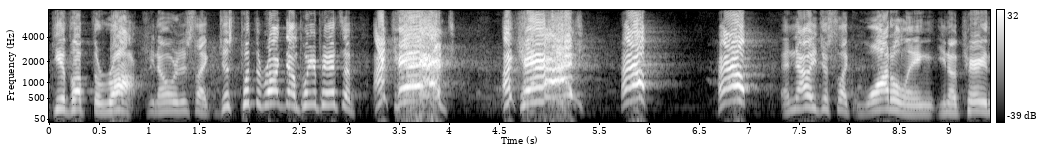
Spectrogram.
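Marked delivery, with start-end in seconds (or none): 1.7-3.1 calling out. Retold or imitated. Parents calling to son, a raised exasperated call. 3.2-7.0 put-on high, loud childlike wailing shouts; desperate kid. Son refusing to drop the rock, high panicked shouts.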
